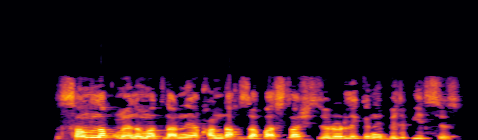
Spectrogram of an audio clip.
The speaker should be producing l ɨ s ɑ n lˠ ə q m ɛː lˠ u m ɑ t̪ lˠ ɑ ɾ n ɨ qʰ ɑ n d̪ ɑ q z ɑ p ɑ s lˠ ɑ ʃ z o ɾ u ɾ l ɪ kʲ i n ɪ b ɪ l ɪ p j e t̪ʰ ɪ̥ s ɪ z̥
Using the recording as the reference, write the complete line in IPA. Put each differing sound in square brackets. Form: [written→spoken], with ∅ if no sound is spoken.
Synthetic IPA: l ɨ s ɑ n lˠ ə q m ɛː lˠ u m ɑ t̪ lˠ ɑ ɾ n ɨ qʰ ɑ n d̪ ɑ q z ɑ p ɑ s lˠ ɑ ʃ z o ɾ u ɾ l ɪ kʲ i n ɪ b ɪ l ɪ p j e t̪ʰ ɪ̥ s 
